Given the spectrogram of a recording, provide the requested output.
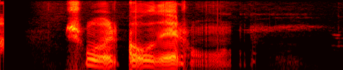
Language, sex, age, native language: Icelandic, male, 10, Icelandic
